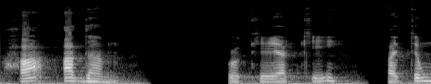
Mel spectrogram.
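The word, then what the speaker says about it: האדם: Então, Ha-Adam, mesmo que a tônica está no final, o meteg indica que não é para pronunciar O.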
